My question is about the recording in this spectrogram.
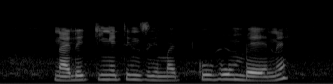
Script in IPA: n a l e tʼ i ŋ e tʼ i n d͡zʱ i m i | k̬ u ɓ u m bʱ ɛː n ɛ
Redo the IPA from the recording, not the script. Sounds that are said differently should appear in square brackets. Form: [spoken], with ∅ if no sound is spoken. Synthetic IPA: n a l e tʼ i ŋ e tʼ i n d͡zʱ i m [a] | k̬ u ɓ u m bʱ ɛː n ɛ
